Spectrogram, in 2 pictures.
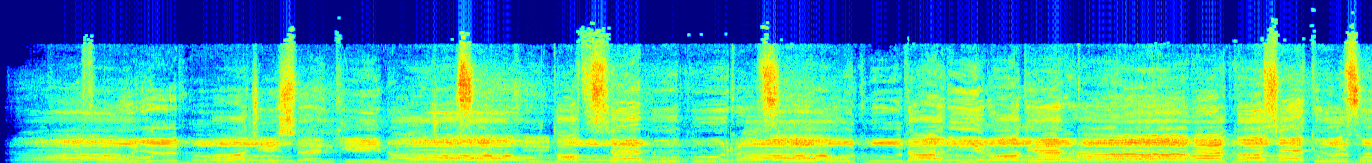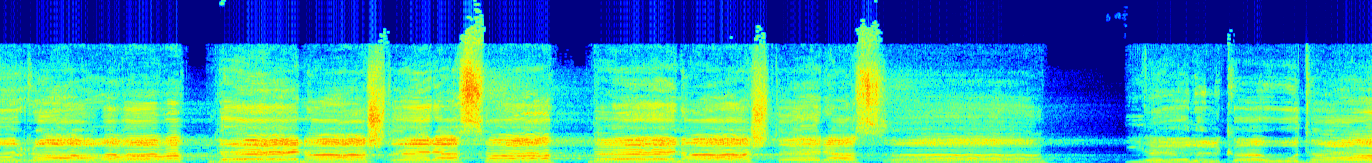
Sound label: Voice Quartet; Praznic luminos; craciun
